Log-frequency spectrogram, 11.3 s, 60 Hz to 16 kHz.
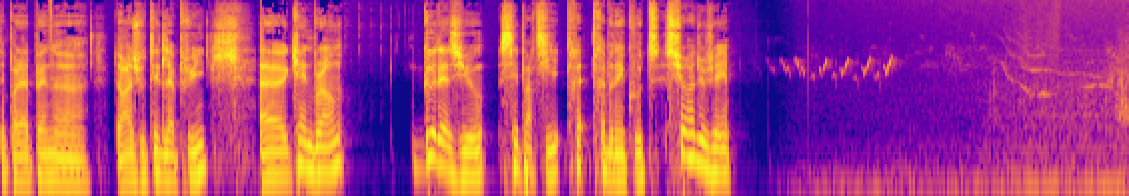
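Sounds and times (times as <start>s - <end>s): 
speech: 0.1s - 3.5s, 4.1s - 7.4s
small birds chirping in a song: 7.4s - 11.2s.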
